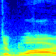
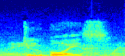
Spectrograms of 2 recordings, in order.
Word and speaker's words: Dubois: If you say Dubois, you're going to get beat up in that bar. I'm telling you. Du Bois it is. Thank you. Although when you get across the border into Idaho, there is a Dubois. It's spelled exactly the same way, but they know how to pronounce it. We don't.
